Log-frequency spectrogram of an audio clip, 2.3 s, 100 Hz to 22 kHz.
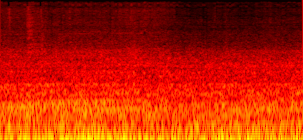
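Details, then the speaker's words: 2005 Dodge Ram 1500 crew cab 4.7 V8, which wouldn't rev over 2000 rpm for 7 years and 70,000 miles, on road test after repair: deep steady drone under load, no stumble or cut-out, pulling evenly; accelerates normally now. "She accelerates normally now."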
